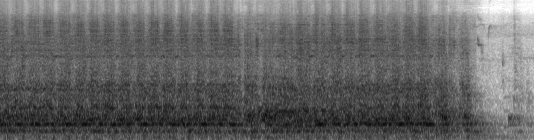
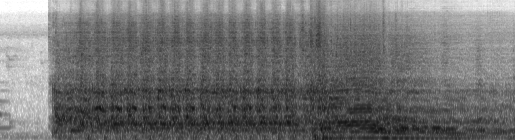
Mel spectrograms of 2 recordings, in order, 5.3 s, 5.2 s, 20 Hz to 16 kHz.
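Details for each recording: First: 1939 Ford tractor that sat in a field 20+ years, old fuel line refitted: starter churns at a steady rhythm, about three beats a second, for several seconds without catching, then stops. Coil hot wire confirmed live. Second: 1939 Ford tractor, 20+ years in a field, hand-choked with throttle at its lowest: cranks and catches within half a second, runs evenly, then revs sag smoothly as the throttle comes down; runs briefly, running normally.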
